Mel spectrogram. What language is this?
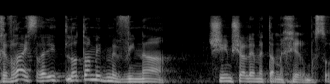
Hebrew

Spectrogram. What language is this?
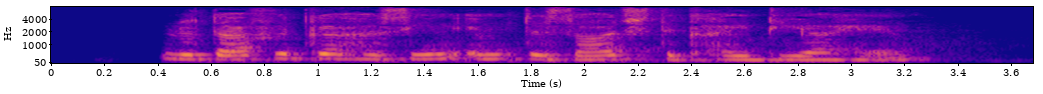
Urdu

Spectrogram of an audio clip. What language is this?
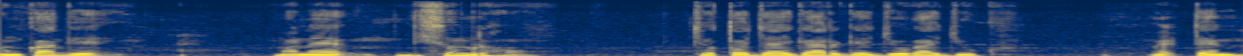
Santali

